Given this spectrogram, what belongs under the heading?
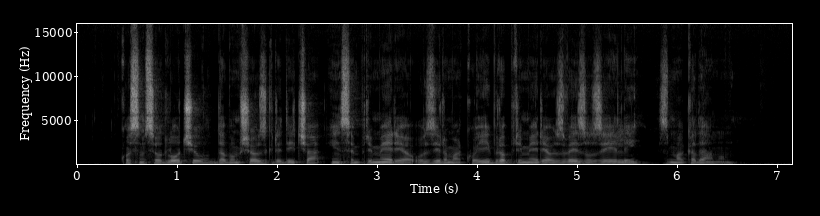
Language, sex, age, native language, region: Slovenian, male, 30-49, Croatian, Savinja region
